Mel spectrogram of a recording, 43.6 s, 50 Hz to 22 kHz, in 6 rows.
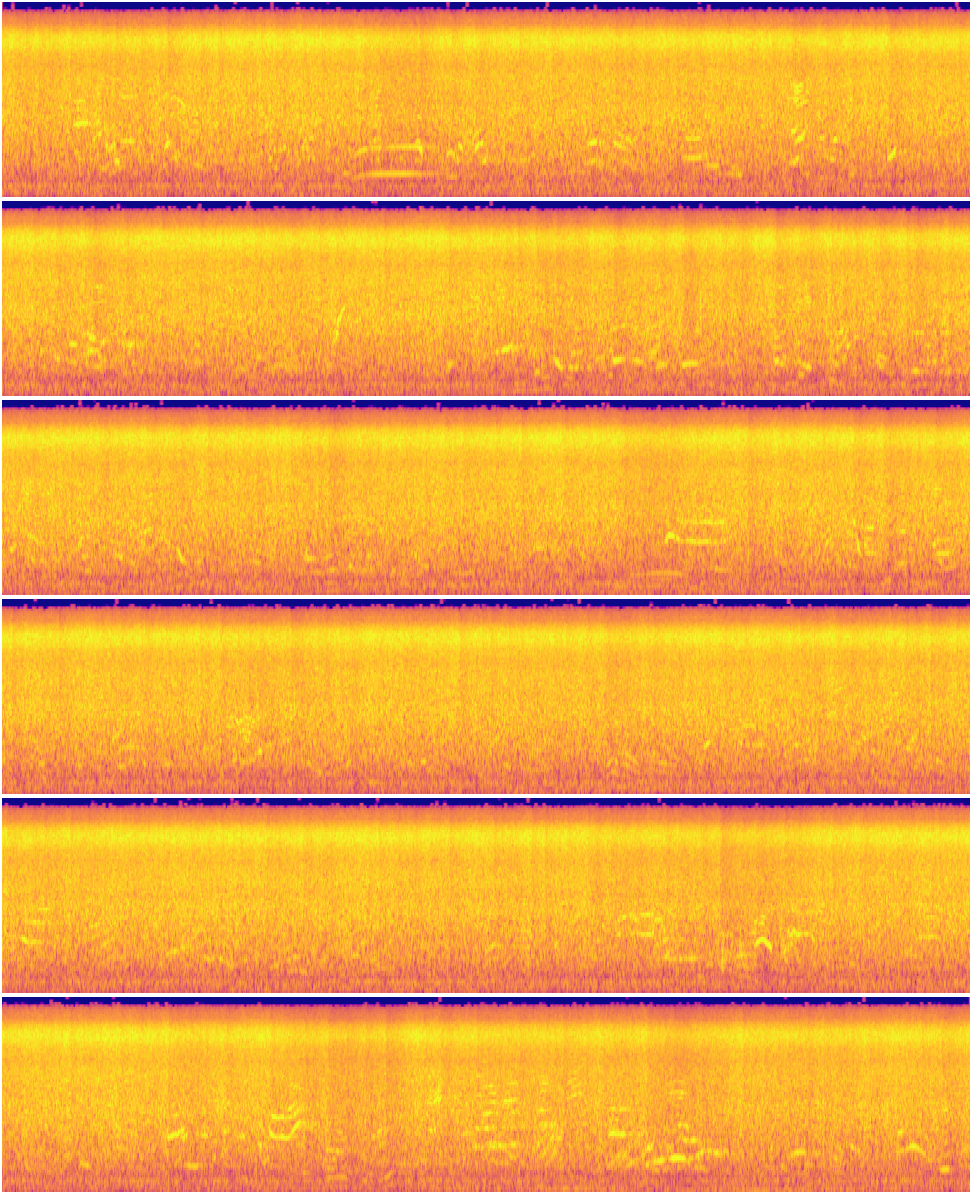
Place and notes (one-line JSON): {"title": "Zeche Zollverein, Essen, Deutschland - essen, zeche zollverein, schacht XII, water tower installation", "date": "2013-10-04 22:21:00", "description": "Am Schacht XII - der Klang von Besuchern und einem Wasser Turm - einer temporären Installation von rAndom International zur Ausstellung \"urbane Künste\" 2013. Eine Aufnahme freundlicherweise für das Projekt Stadtklang//:: Hörorte zur Verfügung gestellt von Hendrik K.G. Sigl\nAt Schacht XII- the sound of a water tower and visitors - at a temporary installation by rAndom International presented at \"urban arts\" in 2013\nyou can watch a video documentation of the object here:\nProjekt - Stadtklang//: Hörorte - topographic field recordings and social ambiences", "latitude": "51.49", "longitude": "7.04", "altitude": "51", "timezone": "Europe/Berlin"}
